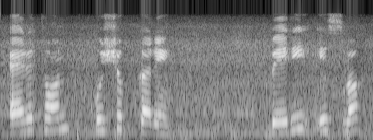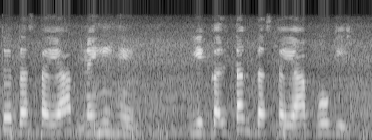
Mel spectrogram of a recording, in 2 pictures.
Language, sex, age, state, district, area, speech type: Urdu, female, 30-45, Delhi, Central Delhi, urban, read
